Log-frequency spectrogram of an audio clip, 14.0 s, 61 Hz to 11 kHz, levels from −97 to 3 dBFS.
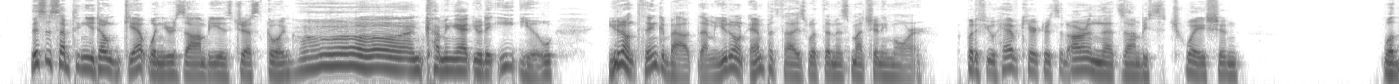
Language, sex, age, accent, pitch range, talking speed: English, male, 30-49, American, 105-150 Hz, 195 wpm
